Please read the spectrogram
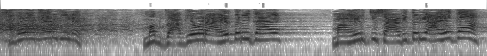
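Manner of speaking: high, laughing echo of सगळ्या बाहेर गेल्यात that falls on बाहेर; can't believe his ears; disbelieving customer. Acted. Customer repeats the librarian in high, amused disbelief.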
